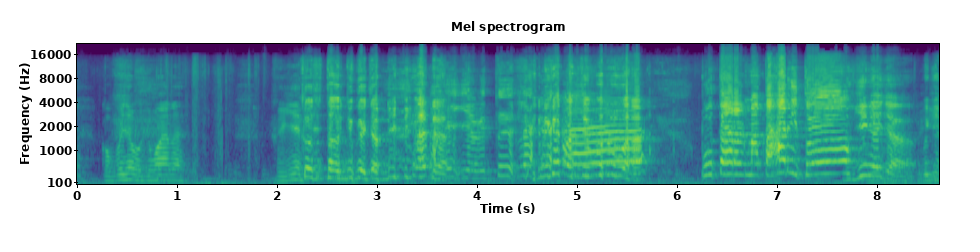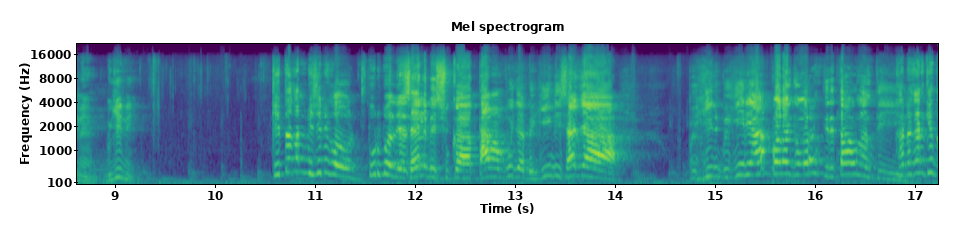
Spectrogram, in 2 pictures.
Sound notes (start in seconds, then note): 5.9 laughing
